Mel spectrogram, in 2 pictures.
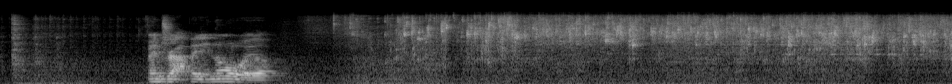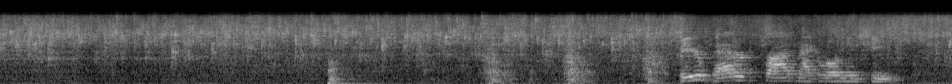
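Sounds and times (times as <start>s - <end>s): deep-frying sizzle in oil: 3.0s - 19.0s
brief knock: 12.8s - 13.1s.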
